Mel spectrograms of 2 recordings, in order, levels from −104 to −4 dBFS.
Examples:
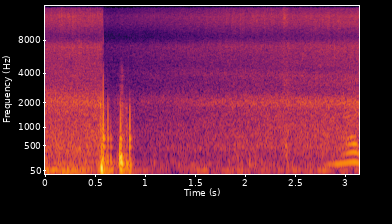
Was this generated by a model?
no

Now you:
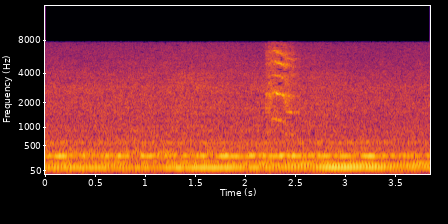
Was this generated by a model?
no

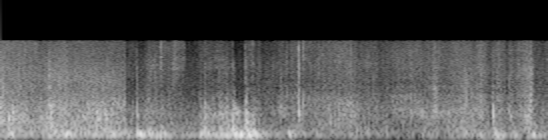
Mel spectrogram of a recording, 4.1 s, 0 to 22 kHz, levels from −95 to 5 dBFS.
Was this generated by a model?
no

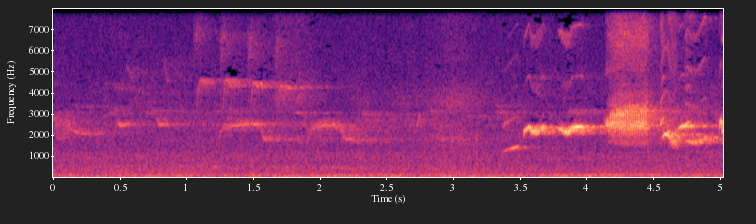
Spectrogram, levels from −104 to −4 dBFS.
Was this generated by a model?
no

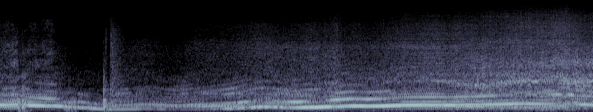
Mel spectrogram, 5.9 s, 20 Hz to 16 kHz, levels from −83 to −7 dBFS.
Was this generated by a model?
no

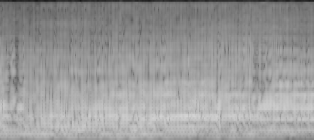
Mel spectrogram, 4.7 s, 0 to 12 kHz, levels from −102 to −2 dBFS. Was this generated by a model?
yes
